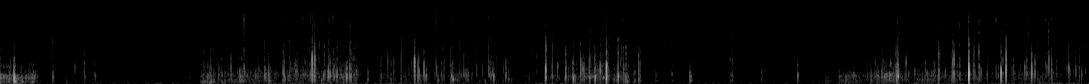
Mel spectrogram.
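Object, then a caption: Plastic cling film. Clear plastic cling wrap wrapped around a microphone is held in both hands while fingertips and nails squeeze, scratch and crinkle the film. Dense bursts of crisp crackling and scratching come in three long stretches separated by brief quiet gaps, with short sharp crinkles scattered between them.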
